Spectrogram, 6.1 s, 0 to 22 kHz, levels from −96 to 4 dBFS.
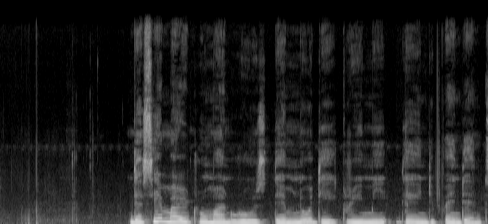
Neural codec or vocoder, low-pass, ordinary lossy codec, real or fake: none; 19.8 kHz; none; real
